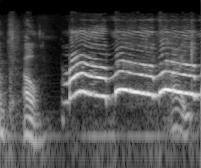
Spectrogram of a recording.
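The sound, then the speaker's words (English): A person imitates a whimpering puppy: a couple of short breathy yips, then long, high-pitched, wavering whines that dip and rise, fairly loud with no talking. “Lunches is all puppies with different temperaments.”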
